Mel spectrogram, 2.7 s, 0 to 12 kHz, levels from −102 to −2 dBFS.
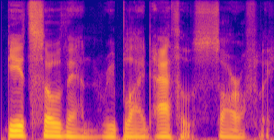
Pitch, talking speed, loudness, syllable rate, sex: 90 Hz, 155 wpm, -21 LUFS, 4.6 syllables/s, male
